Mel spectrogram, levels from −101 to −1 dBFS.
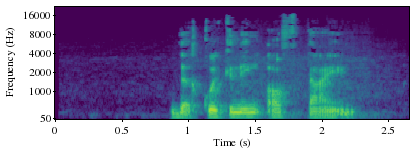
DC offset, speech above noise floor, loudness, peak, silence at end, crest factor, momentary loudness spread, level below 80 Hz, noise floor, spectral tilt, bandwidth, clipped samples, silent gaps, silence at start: under 0.1%; 49 dB; -25 LUFS; -8 dBFS; 0.4 s; 20 dB; 13 LU; -66 dBFS; -74 dBFS; -6 dB/octave; 16 kHz; under 0.1%; none; 0.85 s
